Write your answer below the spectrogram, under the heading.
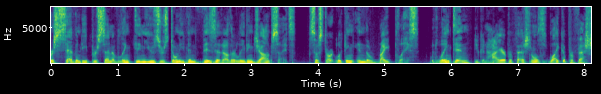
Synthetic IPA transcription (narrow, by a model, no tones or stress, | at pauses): ə˞sɛṽntipʰə˞sɛ̃ɾ̃ʌvlɪ̃ŋk̚tɨ̃njʉzə˞zdõʊ̃ntivɨ̃nvɪzɨɾʌðə˞liɾɪ̃ŋd͡ʒɑb̥sa̰ɪtsːoʊstɑɹtˡlʊkɪ̃ŋʔɨ̃nðəɹaɪt̚pʰl̥ḛɪswɨ̰ðlɪ̃ŋk̚tɪ̃njɨkʰɨ̃nha̰ɪə˞pʰɹ̥əfɛʃn̩l̩ˠzlaɪkɨpʰɹ̥əfɛ̰ʃ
